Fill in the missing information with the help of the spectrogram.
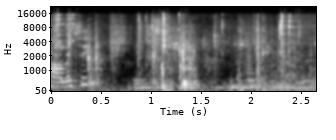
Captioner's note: students murmur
